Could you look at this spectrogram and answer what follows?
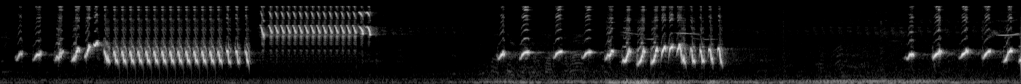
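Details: White-rumped shama master song with Cililin 'tembakan' phrases: rapid buzzy rattles at two pitches, then repeated short rising whistles, with a soft low rumble in the background.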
